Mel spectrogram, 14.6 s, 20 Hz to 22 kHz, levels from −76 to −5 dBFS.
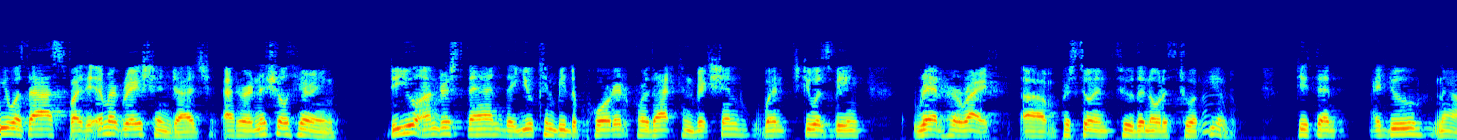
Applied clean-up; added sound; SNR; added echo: neural mask model DeepFilterNet 3.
